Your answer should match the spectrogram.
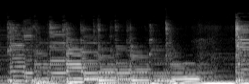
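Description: Ovation Standard Balladeer acoustic guitar played fingerstyle: a quick run of plucked single notes over a low bass note that rings underneath, the kind of stock bluesy lick a player falls back on.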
